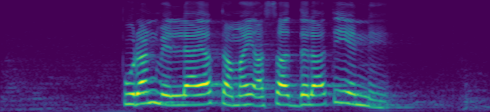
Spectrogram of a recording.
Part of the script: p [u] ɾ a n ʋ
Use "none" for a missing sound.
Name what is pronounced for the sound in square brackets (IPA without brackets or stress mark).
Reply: u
